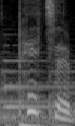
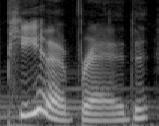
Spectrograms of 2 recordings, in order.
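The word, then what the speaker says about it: pitta: I say pter bread because it's it's it's pa bread. That's there's Peter bread. That's how you say it. And then I spoke to a friend of mine who is unfortunately an American and they say Peter bread and I hate it.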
